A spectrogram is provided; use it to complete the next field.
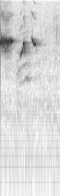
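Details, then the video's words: Oriental magpie-robin singing loudly and continuously, a brief fragment: a sustained high whistle followed by two quick slurred whistled notes, then quiet. "BURUNG KACER GACOR NGEROL PLONG"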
